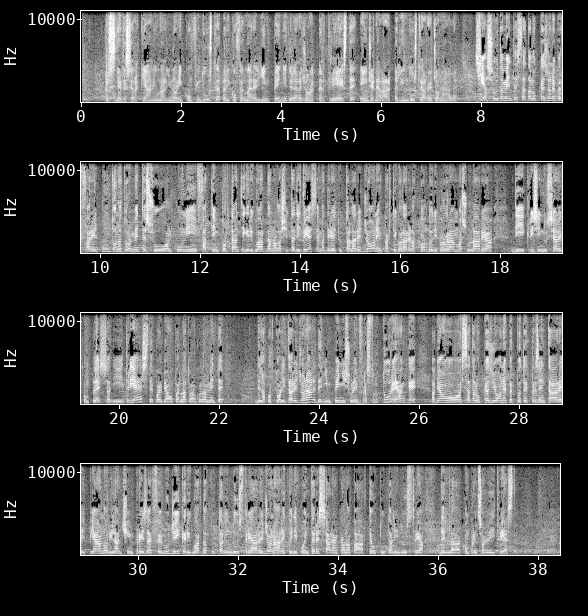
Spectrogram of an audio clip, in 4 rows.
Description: Dichiarazioni di Debora Serracchiani (Formato MP3) rilasciate a margine dell'incontro nella sede di Confindustria, a Trieste il 10 febbraio 2014 [620KB]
